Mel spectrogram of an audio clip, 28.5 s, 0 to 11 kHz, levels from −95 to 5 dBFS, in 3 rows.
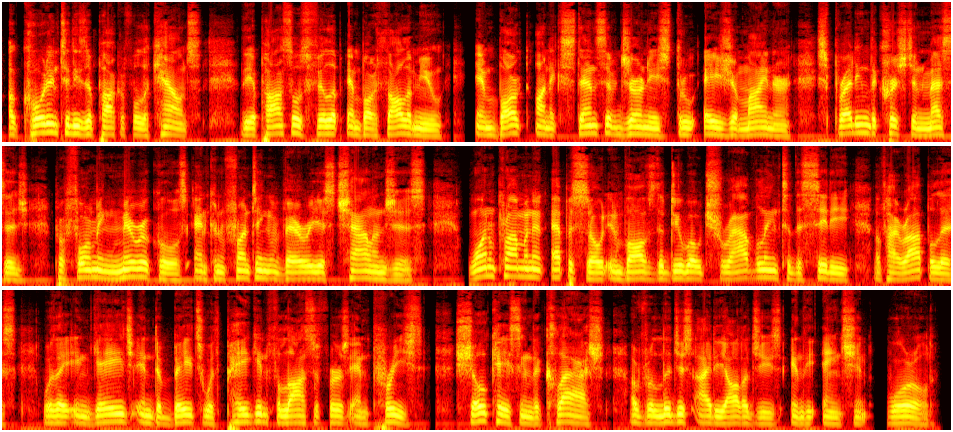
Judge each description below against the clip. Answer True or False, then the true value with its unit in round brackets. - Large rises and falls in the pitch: False (2.8 semitones)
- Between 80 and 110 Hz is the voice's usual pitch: False (120 Hz)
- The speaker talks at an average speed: False (125 wpm)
